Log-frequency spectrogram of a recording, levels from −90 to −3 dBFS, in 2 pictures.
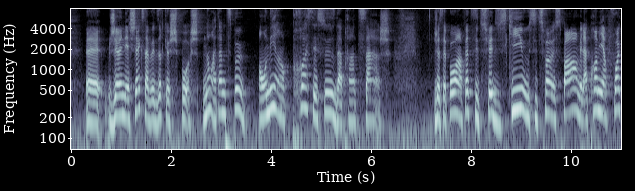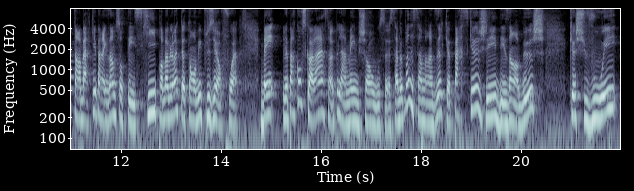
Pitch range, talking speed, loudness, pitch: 175-230 Hz, 225 wpm, -24 LUFS, 200 Hz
